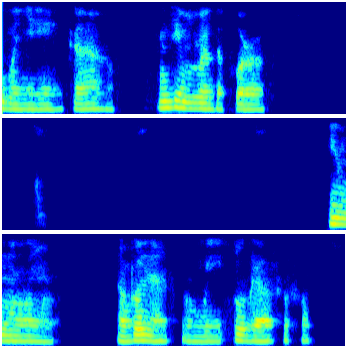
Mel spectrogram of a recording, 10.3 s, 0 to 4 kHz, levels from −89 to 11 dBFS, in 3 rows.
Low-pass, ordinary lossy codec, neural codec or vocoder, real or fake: 3.6 kHz; AAC, 32 kbps; codec, 16 kHz, 4 kbps, FreqCodec, smaller model; fake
